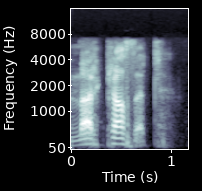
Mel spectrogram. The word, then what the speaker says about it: Narkprasert: Kan du, hur, hur, hur uttalas det? Eh, Narkprassert.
